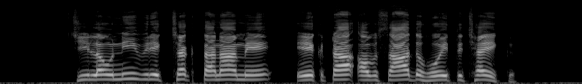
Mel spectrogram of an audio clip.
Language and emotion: Maithili, neutral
